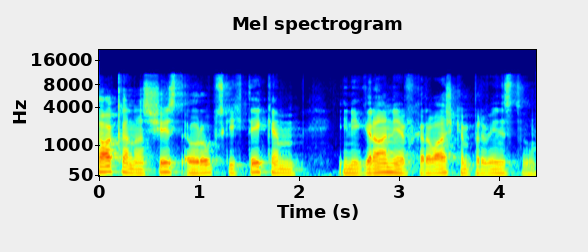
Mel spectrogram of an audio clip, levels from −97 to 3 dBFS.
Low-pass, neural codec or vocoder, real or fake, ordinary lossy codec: 10.8 kHz; codec, 24 kHz, 3.1 kbps, DualCodec; fake; none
